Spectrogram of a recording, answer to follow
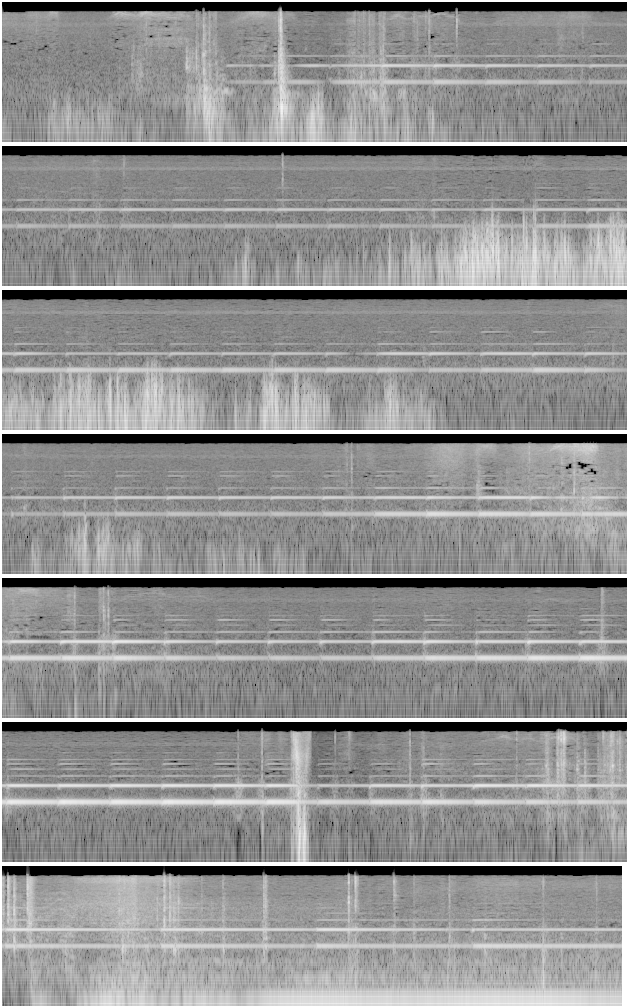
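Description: A Chevrolet Venture minivan's warning chime rings over and over after the driver's door clicks open, the kind GM vans sound with the door open. Thumps and rustling come from someone moving at the driver's seat about eight to twelve seconds in, there is a sharp click about three-quarters of the way through, and a low rumble comes in near the end.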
